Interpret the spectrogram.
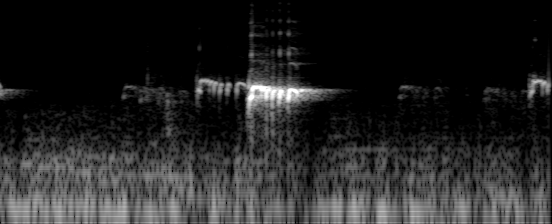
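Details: Zebra doves calling back and forth. Soft distant trilled coos are heard now and then, and one brief loud rolling phrase of quick notes stands out near the middle.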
